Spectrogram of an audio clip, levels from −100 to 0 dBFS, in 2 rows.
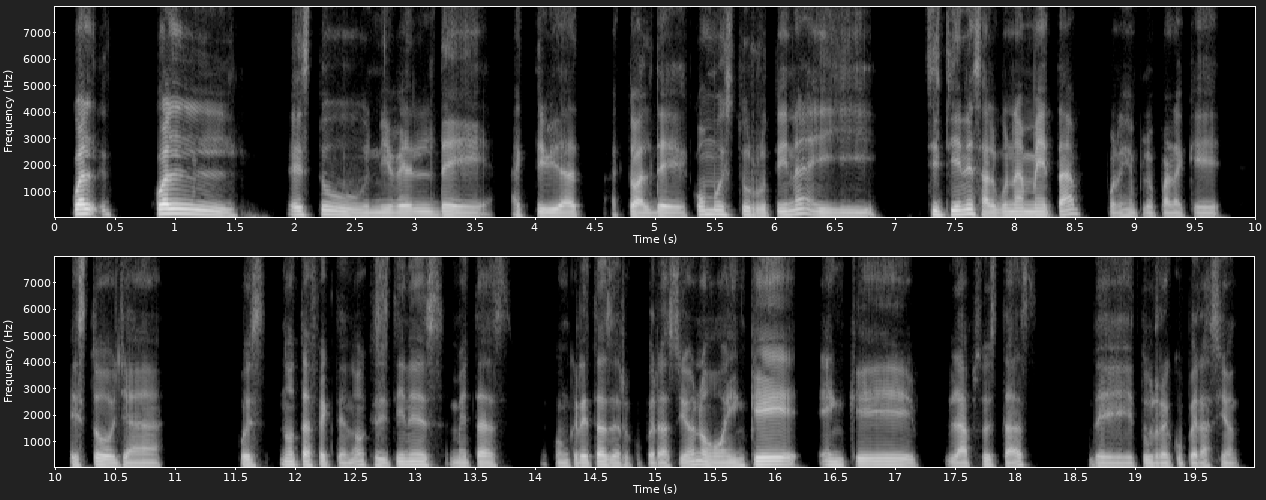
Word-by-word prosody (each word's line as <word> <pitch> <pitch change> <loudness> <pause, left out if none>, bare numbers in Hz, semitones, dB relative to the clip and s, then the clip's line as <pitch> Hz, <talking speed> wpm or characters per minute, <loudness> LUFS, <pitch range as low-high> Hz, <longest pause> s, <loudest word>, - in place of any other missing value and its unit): ¿Cuál 175 -4 +7 0.3
cuál 160 -10 +7 0.4
es 140 -2 0
tu 125 -7 +1
nivel 120 +2 0
de 110 -3 -1
actividad 120 0 0 0.2
actual, 120 -4 0
de 110 -2 +1
cómo 155 +1 +1
es 135 -2 -4
tu 140 - 0
rutina? 130 +8 -1
Y 110 -3 -3 0.4
si 140 - +1
tienes 150 +3 +3
alguna 125 +2 +1
meta, 125 +6 0 0.2
por 110 -1 -8
ejemplo, 110 -1 -7
para 100 +1 -5
que 105 -5 -7 0.4
esto 115 +1 +1
ya, 105 -1 -4 0.6
pues, 115 -1 -3
no 125 -1 -1
te 130 - +2
afecte, 120 -4 -3
¿no? 130 +6 -4
¿Qué 125 - -6
si 115 - -1
tienes 125 +1 0
metas 115 -1 -3 0.3
concretas 115 +3 0
de 115 - -1
recuperación 110 +4 -3
o 115 -2 +1
en 115 +1 -1
qué 135 +1 +5
en 125 -3 -2
qué 125 -2 0 0.2
lapso 115 -1 -3
estás 120 +2 -4 0.4
de 105 -3 -4
tu 115 +1 -3
recuperación? 105 0 -5
120 Hz, 140 wpm, -24 LUFS, 110-130 Hz, 0.6 s, Cuál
